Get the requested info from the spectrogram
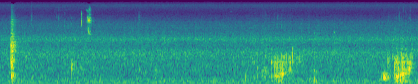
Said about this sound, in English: Oh my God. Why are you swallowing so loud, you fucking prick? That was disgusting.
